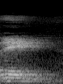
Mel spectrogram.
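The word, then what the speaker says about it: read: Verb का third form रेड। अब देखिए स्पेलिंग में कोई फर्क नहीं है, लेकिन रीड इसको पढ़ा जाता है रीड रेड रेड, third form है रेड, लेकिन स्पेलिंग वही होता है आर ई रेड।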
